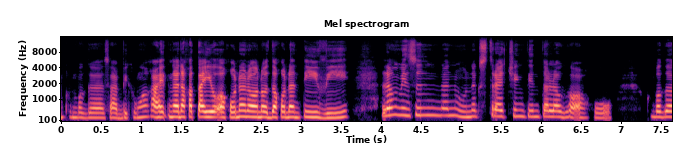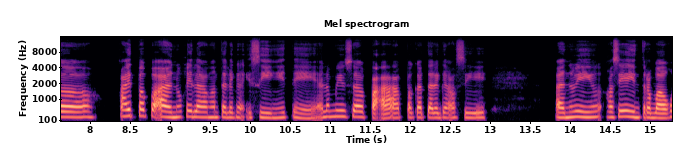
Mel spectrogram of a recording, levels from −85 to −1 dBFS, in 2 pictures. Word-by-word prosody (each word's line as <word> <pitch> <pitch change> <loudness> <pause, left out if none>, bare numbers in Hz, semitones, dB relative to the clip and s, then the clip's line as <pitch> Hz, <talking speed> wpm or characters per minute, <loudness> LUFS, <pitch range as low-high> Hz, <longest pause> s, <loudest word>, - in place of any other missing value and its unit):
Kumbaga 210 -2 -4
sabi 200 -1 -4
ko 210 - -10
nga 245 - -6
kahit 230 0 +3
nga 240 - +6
nakatayo 240 -1 +6
ako, 225 0 +3
nanonood 235 -3 +6
ako 230 0 +5
ng 230 -1 +4
TV. 220 0 -1 0.4
Alam 315 +2 +2
mo 310 - -2
minsan 310 +1 -5
ano 300 -4 -5
nag-stretching 260 +1 -4
din 250 -1 -5
talaga 240 -4 0
ako. 200 -1 -9 0.5
Kumbaga 240 0 +1 0.7
kahit 275 +1 0
papaano 240 -5 +2
kailangan 225 -3 -1
talagang 220 -1 -4
isingit, 215 -1 -6
eh. 185 -3 -6
Alam 245 +3 -4
mo - - -5
'yong 255 -2 -5
sa 240 - +3
paa, 200 -1 -1
pagka 210 +1 -3
talaga 210 0 -3
kasi 210 0 -6 0.9
ano, 215 +2 +1
eh, 230 -1 -1
o - - -11
kasi 245 +1 -1
'yong 215 - -2
trabaho 200 -1 +2
230 Hz, 160 wpm, -18 LUFS, 210-245 Hz, 0.9 s, nga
